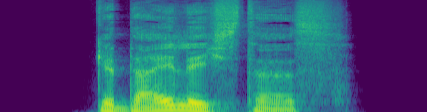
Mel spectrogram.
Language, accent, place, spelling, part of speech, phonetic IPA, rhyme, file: German, Germany, Berlin, gedeihlichstes, adjective, [ɡəˈdaɪ̯lɪçstəs], -aɪ̯lɪçstəs, De-gedeihlichstes.ogg
- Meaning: strong/mixed nominative/accusative neuter singular superlative degree of gedeihlich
